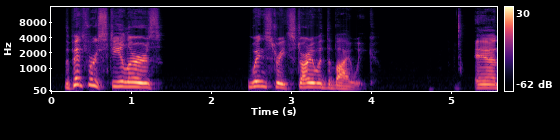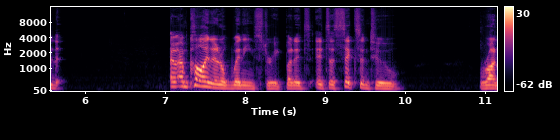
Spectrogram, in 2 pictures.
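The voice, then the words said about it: Hoarse, congested voice. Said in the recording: “My voice is kind of messed up right now. I have a sore throat and some congestion”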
